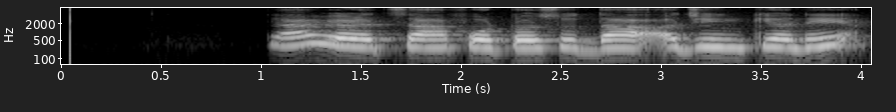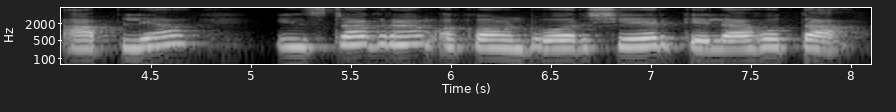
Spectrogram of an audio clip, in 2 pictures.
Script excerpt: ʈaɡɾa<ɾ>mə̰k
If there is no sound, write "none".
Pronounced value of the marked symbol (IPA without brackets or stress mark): none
